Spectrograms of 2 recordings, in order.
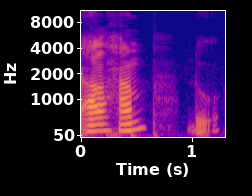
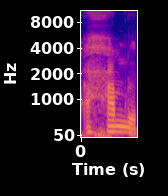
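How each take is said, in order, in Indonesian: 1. Bunyi L pada 'al' terdengar jelas. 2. Bunyi L pada 'al' dihilangkan. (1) "tapi alhamdu" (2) "jadi bukan ahamdu"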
